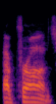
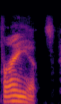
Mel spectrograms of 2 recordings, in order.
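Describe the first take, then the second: First: France said the French way, with a nasal French vowel; France in a light French accent, not English; French pronunciation. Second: France drawn out in a Southern Alabama accent; France in a homey Alabama accent. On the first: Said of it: "I'm sure is how they say it". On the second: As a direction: say France the Alabama way, stretched and twangy. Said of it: "I'm gonna call it my Alabama accent". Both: Shown as a demonstration.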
